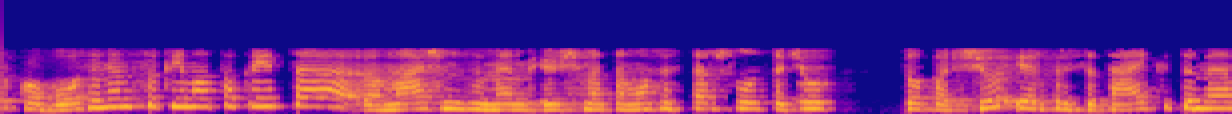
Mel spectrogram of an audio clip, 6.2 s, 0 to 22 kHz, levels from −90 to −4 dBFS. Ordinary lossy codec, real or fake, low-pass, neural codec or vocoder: AAC, 16 kbps; real; 3.6 kHz; none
